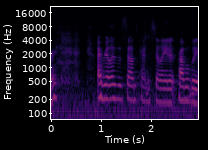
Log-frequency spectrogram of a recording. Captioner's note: chuckles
